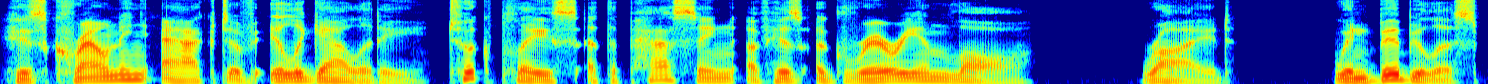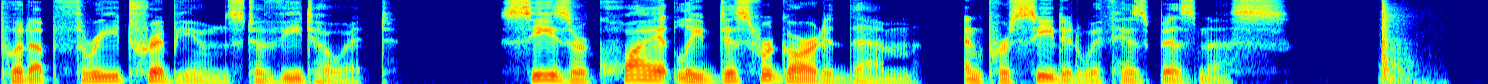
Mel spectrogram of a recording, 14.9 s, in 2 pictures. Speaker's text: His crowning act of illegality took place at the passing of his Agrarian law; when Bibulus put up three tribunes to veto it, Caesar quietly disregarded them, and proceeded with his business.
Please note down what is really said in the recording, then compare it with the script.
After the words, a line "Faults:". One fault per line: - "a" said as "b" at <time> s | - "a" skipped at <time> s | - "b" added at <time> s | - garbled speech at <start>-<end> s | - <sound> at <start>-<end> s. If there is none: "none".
His crowning act of illegality took place at the passing of his Agrarian law; ride when Bibulus put up three tribunes to veto it, Caesar quietly disregarded them, and proceeded with his business.
Faults:
- "ride" added at 5.7 s
- thud at 14.3-14.7 s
